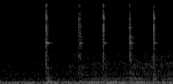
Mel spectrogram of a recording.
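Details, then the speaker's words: Metro 6R4 Impreza charge cooler water pump wiring: crisp, even clicks about four a second from the switch, not the relay, with no relay clunk; pump not working, dodgy switch earth suspected. "hear it clicking that's a switch click in there not the relay so something's not right even though it's earth and it's the same thing"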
